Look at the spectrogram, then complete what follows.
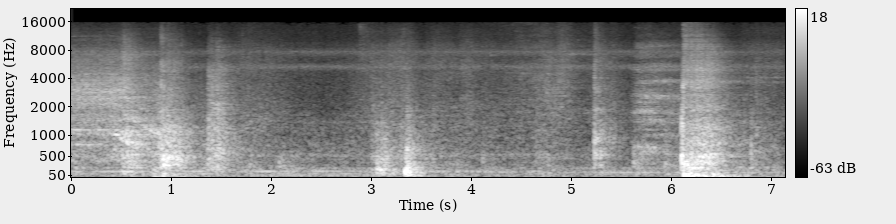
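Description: Tesla Model 3 driver's door being opened, then shut with a thud about six seconds in.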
